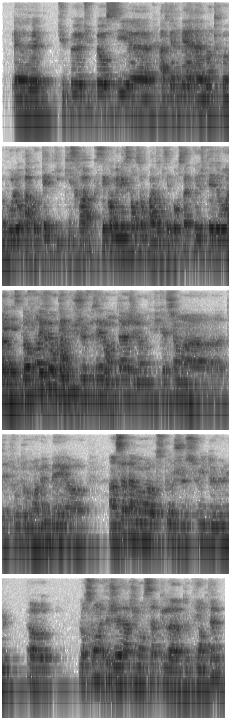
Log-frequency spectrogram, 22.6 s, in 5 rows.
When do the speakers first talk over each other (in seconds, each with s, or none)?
9.0 s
